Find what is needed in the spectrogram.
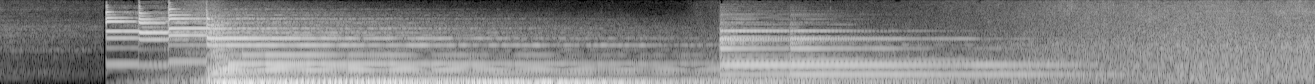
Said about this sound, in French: Vous entendez cette cloche? C'est celle d'un navire dans la tourmente. Un navire qui vogue vers un massacre.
